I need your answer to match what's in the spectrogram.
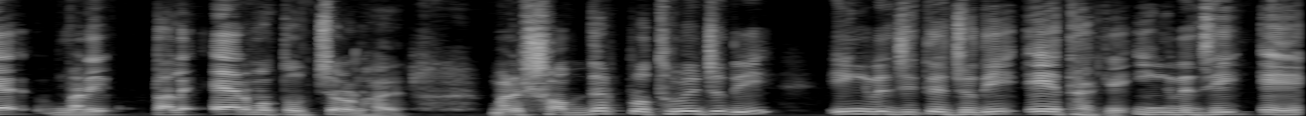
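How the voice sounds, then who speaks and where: A man's voice: on the high side, darkish tone, dry recording. A man teaching a grammar lesson on pronunciation, explaining step by step and often checking that students follow.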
